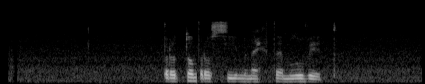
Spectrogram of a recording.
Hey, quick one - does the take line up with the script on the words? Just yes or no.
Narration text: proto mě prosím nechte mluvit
no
